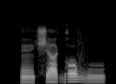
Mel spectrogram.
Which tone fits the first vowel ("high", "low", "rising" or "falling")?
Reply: low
